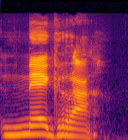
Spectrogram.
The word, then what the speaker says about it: negra: No, what is actually pronounced negra. Okay. The R is rolled.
